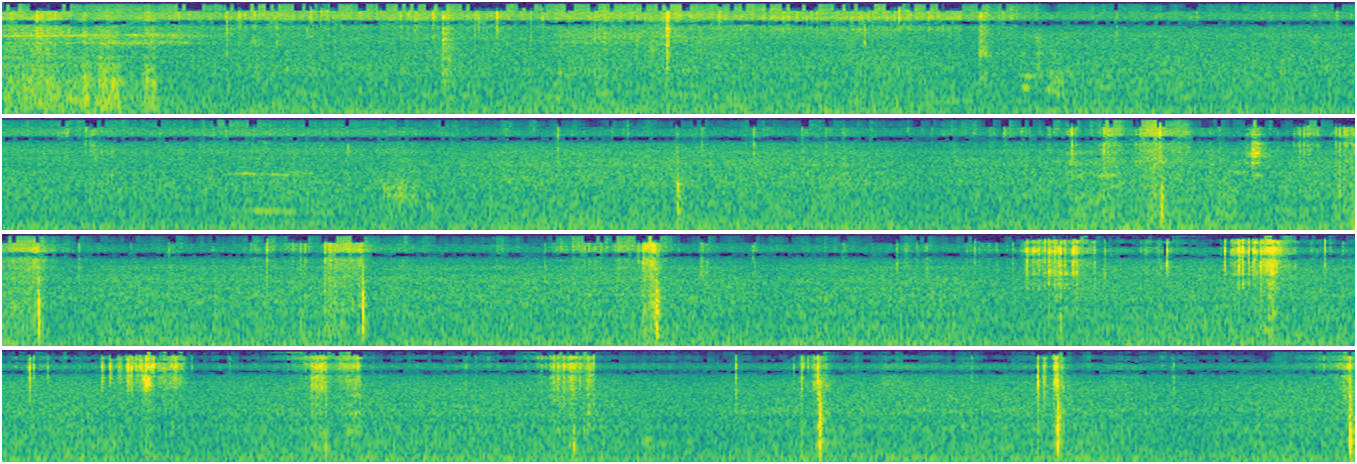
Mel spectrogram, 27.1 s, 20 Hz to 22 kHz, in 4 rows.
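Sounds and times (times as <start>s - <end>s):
rustles: 0.0s - 9.6s.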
